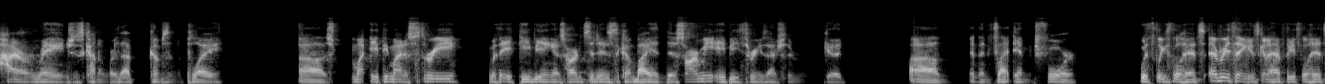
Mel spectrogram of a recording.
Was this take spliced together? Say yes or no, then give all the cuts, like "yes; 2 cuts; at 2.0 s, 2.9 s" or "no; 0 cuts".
no; 0 cuts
